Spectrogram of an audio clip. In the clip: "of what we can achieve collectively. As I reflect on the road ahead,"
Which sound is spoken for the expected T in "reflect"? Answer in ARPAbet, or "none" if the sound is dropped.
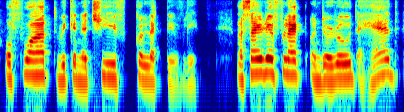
T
